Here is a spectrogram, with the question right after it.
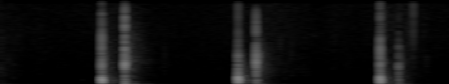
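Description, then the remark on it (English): Three slow, evenly spaced footsteps, each a quick double heel-and-toe knock on a hard floor, clear with quiet in between and no talking. “And footsteps.”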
